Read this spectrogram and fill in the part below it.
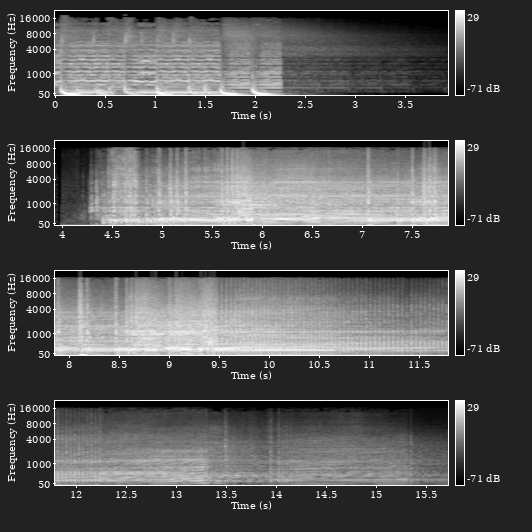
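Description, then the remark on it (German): A short musical snippet, a brief silence, then the engine of a Vespa, a small motorized Italian scooter, roars to life and revs loudly for about ten seconds, its pitch sweeping up and down before settling lower. “David Hofmann hegt eine große Leidenschaft für kleine motorisierte italienische Flitzer, Vespas.”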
